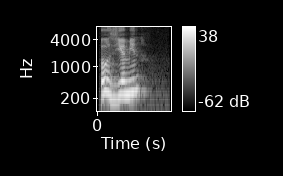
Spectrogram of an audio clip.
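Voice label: "ӧзйӧмин", Komi-Zyrian, female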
